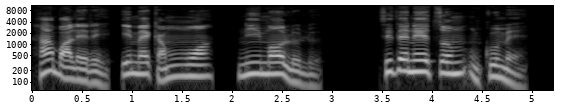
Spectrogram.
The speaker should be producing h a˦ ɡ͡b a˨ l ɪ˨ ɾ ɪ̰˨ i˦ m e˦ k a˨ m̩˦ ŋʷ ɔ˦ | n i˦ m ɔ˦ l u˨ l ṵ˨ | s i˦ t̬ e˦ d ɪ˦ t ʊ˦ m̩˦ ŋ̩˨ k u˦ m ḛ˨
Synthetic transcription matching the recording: h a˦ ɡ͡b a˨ l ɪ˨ ɾ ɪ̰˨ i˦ m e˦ k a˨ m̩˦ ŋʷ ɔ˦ | n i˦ m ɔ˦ l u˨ l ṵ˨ | s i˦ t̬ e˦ n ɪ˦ t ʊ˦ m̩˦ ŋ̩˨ k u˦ m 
